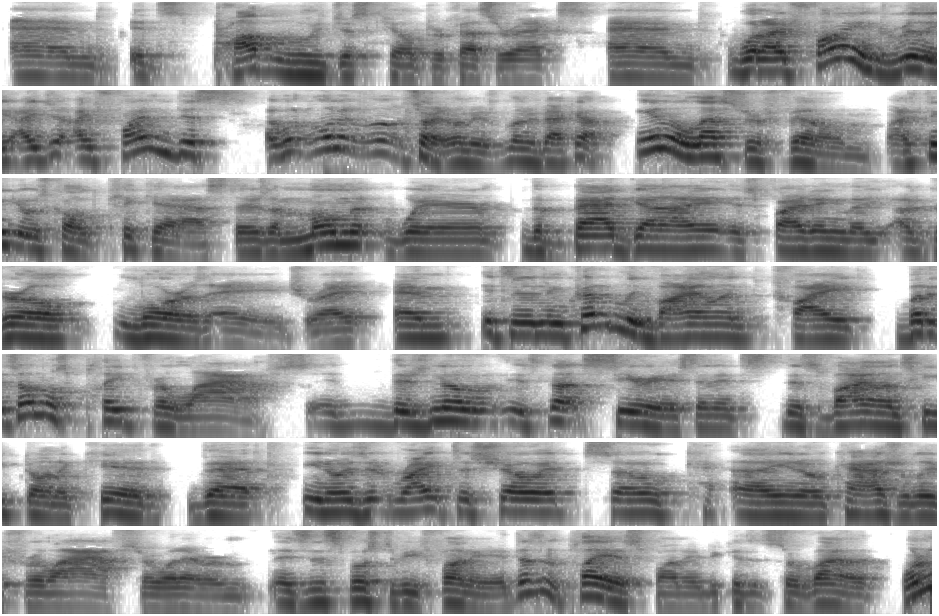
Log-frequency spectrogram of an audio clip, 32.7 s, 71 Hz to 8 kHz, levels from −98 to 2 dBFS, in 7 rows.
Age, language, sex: 30-49, English, male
